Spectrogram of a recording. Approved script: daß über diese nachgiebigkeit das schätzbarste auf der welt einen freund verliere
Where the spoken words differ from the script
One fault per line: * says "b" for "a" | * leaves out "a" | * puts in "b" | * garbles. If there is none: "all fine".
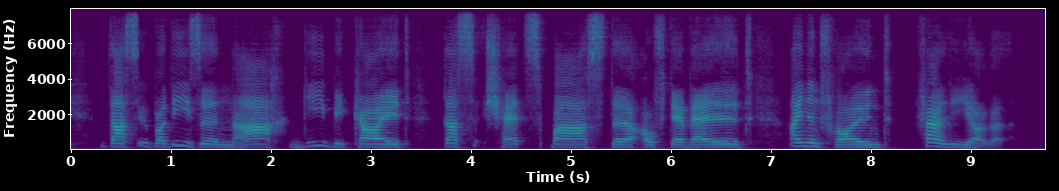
all fine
